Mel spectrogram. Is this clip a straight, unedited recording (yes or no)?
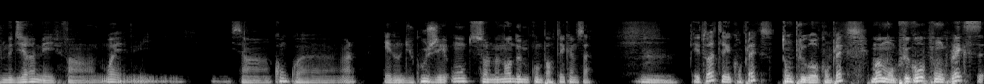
yes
